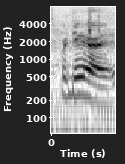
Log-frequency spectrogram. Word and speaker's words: Fredara: Did I pronounce the name right? Oh, it's Fredara.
